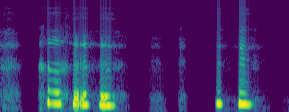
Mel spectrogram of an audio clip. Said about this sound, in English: See, I'm yawning. Oh my god, it's working.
